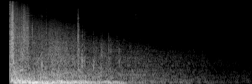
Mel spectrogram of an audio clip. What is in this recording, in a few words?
artillery light close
